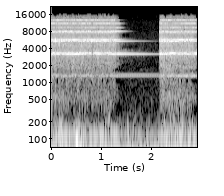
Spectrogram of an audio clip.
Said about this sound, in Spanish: Vamos a ver si... Hombre, el teléfono.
